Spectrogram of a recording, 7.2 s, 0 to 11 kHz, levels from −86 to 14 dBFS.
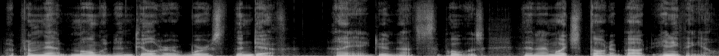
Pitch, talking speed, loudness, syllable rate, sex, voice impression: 95 Hz, 165 wpm, -19 LUFS, 4.7 syllables/s, male, masculine, adult-like, relaxed, weak, dark, muffled, slightly sincere, calm, mature, slightly friendly, reassuring, wild, kind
